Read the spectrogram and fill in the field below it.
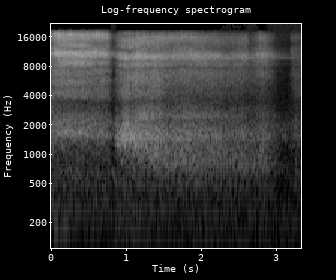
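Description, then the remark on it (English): A voice imitates heavy breathing down a phone line: long, hissing, airy breaths with a brief catch between them, fairly loud and steady, with no talking. “and you're on the phone with someone and it's like, you're just listening to each other breathe?”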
